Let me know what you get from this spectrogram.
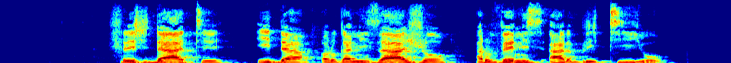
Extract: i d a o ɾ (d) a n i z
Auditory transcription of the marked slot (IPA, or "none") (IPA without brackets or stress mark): ɡ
